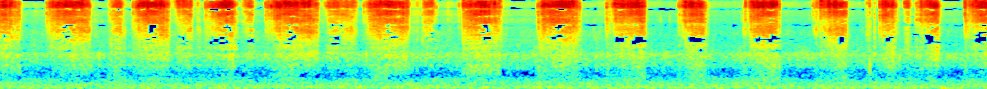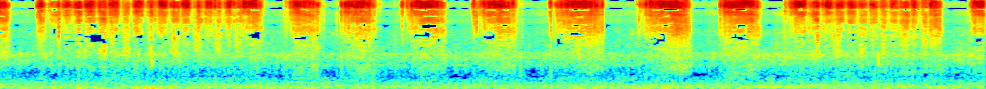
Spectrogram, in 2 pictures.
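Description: Long acrylic nails and fingertips scratch and rub a large, flat, solid outdoor pavement of exposed aggregate concrete with embedded colored pebbles. The result is a steady run of short, rhythmic, bright gritty scraping strokes, with a faint wash of light rain underneath.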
